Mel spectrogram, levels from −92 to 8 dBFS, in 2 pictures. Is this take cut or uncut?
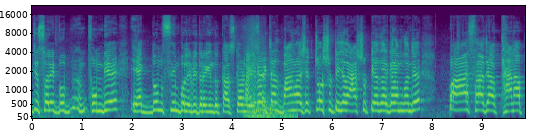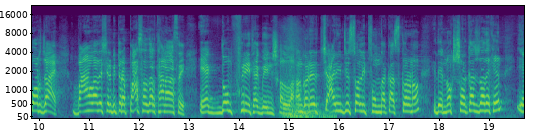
cut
